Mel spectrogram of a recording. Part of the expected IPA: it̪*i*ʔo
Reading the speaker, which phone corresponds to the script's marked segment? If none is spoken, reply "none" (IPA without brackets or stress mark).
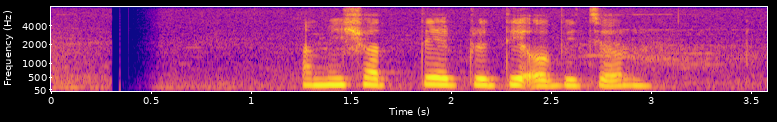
i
